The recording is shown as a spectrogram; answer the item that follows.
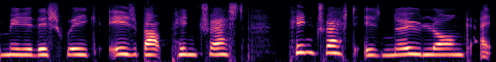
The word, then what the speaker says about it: Pinterest: keep hearing it that it's pronounced Pinterest a bit like interest but it's p with a p Pinterest not pinin I don't know how many people that say oh are you on pin pter and it just sounds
